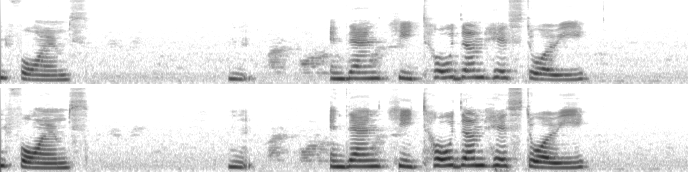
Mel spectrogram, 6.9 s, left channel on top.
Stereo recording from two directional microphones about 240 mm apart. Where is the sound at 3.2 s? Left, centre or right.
Right.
